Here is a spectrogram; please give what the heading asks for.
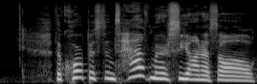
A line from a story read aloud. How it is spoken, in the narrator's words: cried Stubb again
